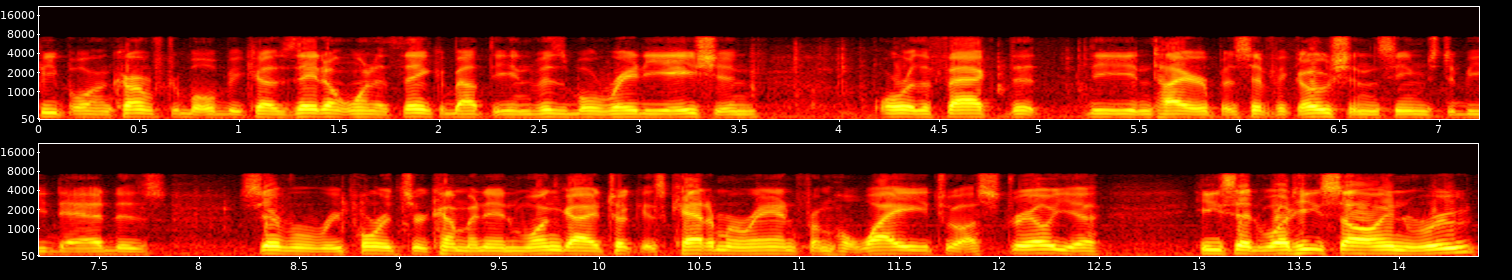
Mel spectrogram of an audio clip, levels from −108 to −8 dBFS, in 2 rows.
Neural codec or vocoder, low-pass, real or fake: none; 7.2 kHz; real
